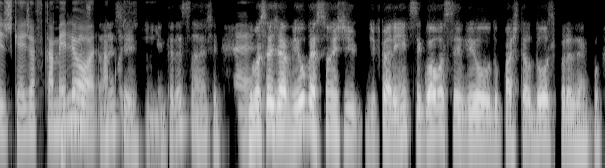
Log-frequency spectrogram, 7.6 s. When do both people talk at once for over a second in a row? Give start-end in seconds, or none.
0.7-2.1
